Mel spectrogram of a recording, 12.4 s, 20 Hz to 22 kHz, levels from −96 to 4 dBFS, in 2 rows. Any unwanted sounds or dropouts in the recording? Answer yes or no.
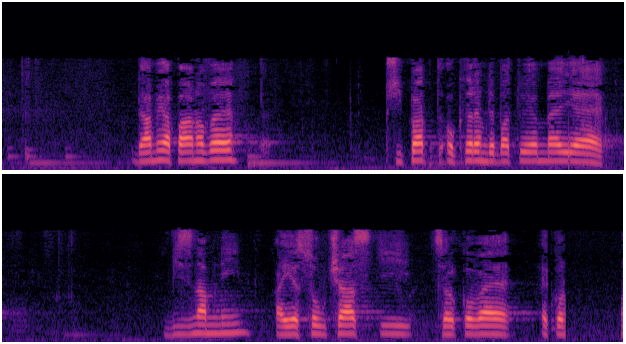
no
